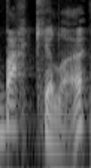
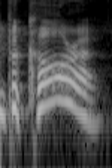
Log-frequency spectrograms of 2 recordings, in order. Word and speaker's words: Bakula: The way you say Bakura. It's Bakula. Scott Bakula. How do you say it? Bakula. No, it's not. It's not from Transylvania. That's always how it's been said.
